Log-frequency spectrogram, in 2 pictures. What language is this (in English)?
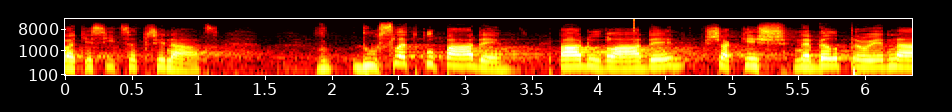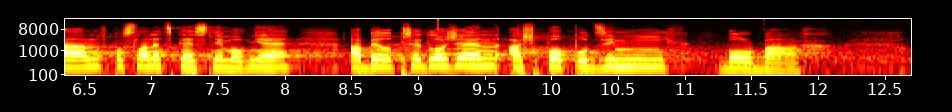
Czech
